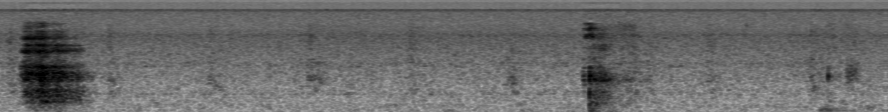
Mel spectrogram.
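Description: Two sharp, explosive sneezes about five seconds apart in a quiet room, with a softer breath sound after.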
